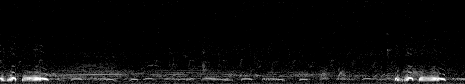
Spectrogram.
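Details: Spotted dove song meant to agitate and lure wild doves into fighting: loud two-part coos open and close the phrase, with softer, quicker repeated coos from more doves between them.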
